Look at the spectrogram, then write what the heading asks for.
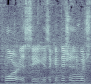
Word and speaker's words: pleurisy: standard gauge, dies of Chrissy at 68. What is that? Okay. Sounds brutal. It's apparently pronounced pleurisy, is a condition in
